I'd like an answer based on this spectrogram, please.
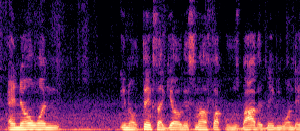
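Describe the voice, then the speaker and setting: A man speaks at medium pitch and a moderate pace with an American accent. His intonation is monotone and flat, with noticeable background noise. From New York. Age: 30s. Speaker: podcast co-host. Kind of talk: casual chat. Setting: at home. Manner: halting.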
